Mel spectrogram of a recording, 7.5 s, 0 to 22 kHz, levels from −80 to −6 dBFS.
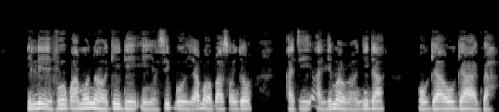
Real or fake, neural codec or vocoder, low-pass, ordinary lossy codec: real; none; 7.2 kHz; MP3, 48 kbps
